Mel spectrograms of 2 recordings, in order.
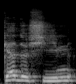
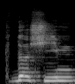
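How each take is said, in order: First: The first syllable keeps a full vowel. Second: The first vowel is dropped, said quickly. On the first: The speaker calls it wrong. "on va pas dire kadoshim" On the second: The speaker calls it right. "mais on va dire kdoshim, vous voyez, beaucoup plus rapide"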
